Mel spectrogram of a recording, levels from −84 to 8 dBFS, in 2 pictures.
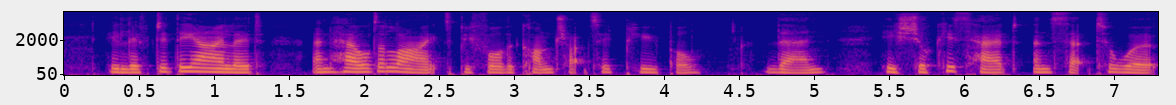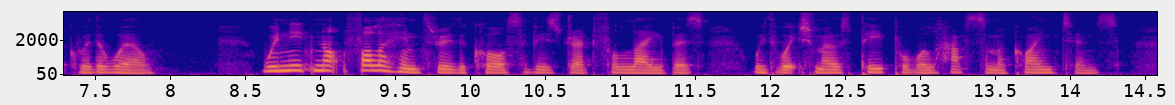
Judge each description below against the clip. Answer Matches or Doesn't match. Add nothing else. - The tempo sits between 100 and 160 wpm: Doesn't match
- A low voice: Doesn't match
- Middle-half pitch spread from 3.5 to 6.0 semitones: Doesn't match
